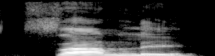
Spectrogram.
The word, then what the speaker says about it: sudden: Not sun. It's sudden. Okay, suddenly it happens.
